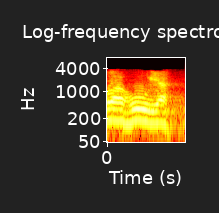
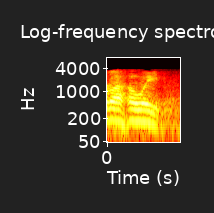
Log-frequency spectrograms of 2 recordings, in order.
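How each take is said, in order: First: The w follows a u-vowel, ending in -uyah. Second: The w has an a-vowel, ending in -wayh. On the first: This is the form used by hadith scholars. "تكون الواو ساكنة وما قبلها مضموم" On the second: This is the form used by grammarians of the language. "عند اللغويين فتكون الواو مفتوحة والياء بعدها ساكنة"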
